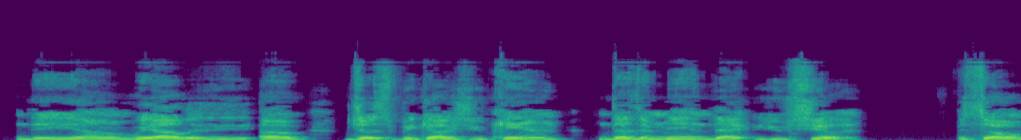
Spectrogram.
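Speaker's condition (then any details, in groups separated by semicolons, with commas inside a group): Sporadic ALS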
